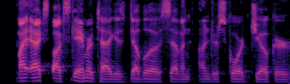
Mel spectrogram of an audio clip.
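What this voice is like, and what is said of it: Usual voice. Nothing is said of it.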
